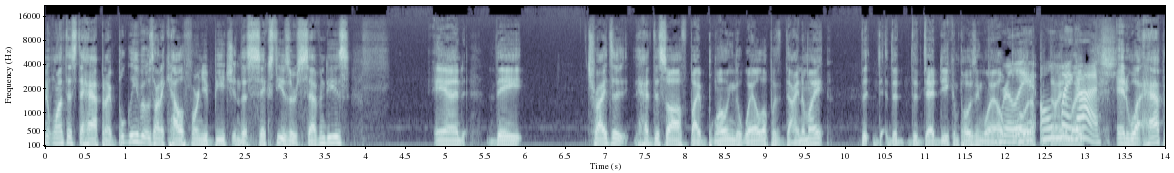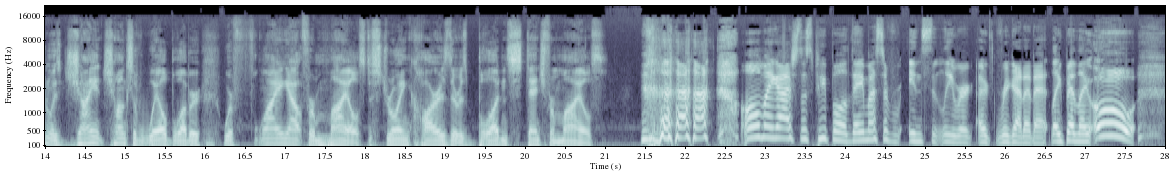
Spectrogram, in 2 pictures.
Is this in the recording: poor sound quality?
no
